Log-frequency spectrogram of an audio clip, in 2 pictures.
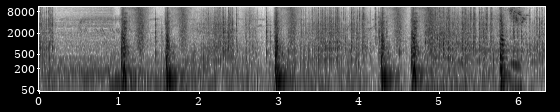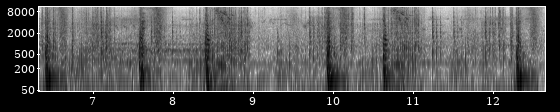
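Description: A bowstring twangs as arrows are shot, again and again.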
